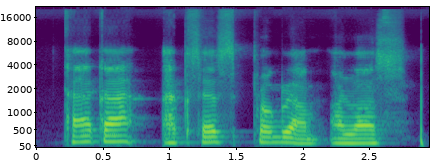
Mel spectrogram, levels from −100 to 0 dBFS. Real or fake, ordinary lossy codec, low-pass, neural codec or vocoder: fake; none; none; codec, 44.1 kHz, 2.6 kbps, SNAC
